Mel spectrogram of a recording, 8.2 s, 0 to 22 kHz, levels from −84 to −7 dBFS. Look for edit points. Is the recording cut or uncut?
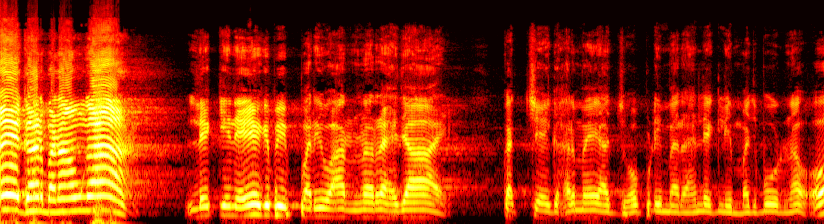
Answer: uncut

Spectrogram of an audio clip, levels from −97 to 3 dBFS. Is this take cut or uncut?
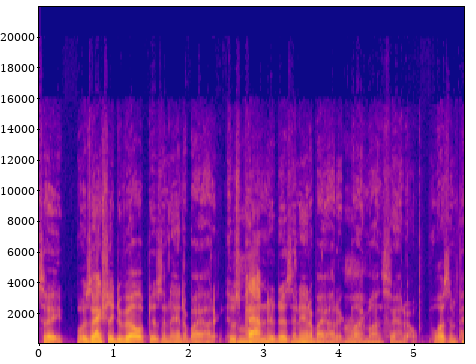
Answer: uncut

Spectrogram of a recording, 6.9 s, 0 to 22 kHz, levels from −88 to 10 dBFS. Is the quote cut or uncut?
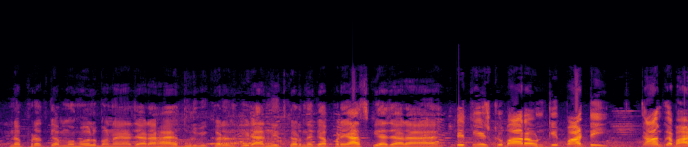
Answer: cut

